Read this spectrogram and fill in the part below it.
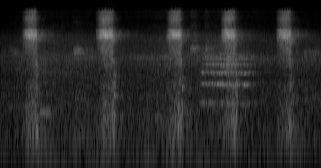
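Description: During a religious discourse, a voice imitates a train engine slowly starting, with five rhythmic, breathy chugging puffs, evenly spaced, a faint whistle-like tone between the later ones.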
